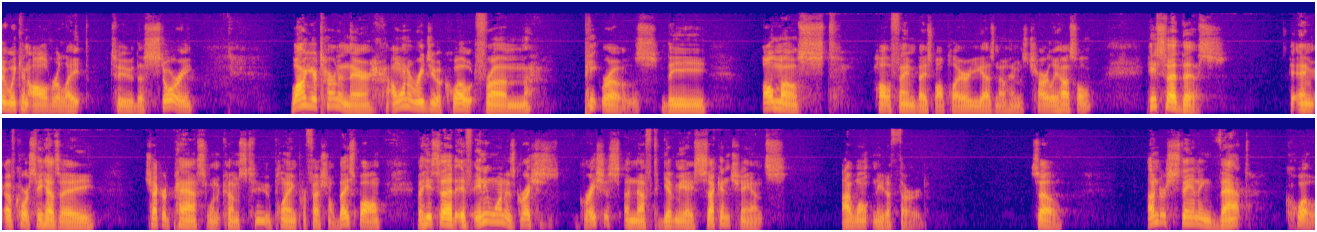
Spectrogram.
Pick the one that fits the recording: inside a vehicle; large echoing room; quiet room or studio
large echoing room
